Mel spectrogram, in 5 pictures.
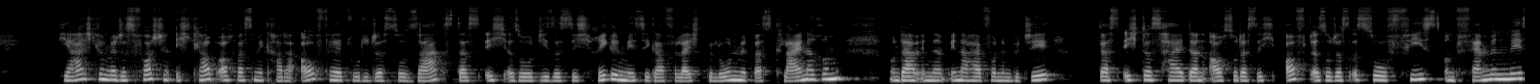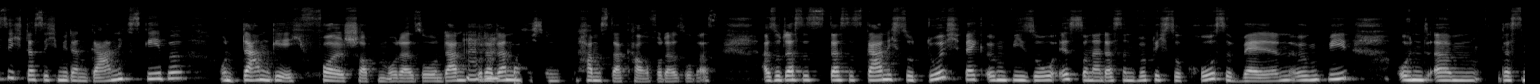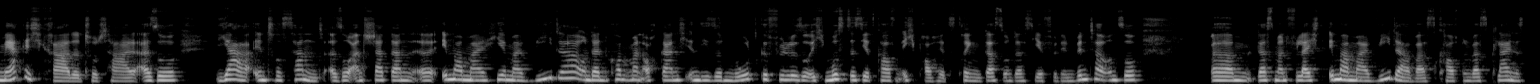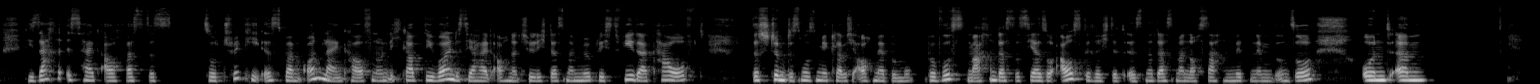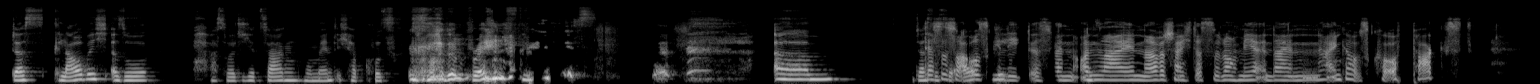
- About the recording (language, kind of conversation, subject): German, advice, Wie kann ich es schaffen, konsequent Geld zu sparen und mein Budget einzuhalten?
- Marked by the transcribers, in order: in English: "Feast"; in English: "Famine"; stressed: "voll"; surprised: "Und, ähm, das merk ich grade total. Also ja, interessant"; sigh; laugh; laughing while speaking: "gerade gebrainfreeze"; in English: "gebrainfreeze"; laugh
